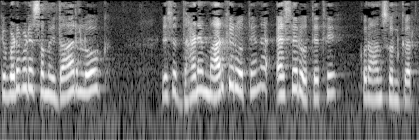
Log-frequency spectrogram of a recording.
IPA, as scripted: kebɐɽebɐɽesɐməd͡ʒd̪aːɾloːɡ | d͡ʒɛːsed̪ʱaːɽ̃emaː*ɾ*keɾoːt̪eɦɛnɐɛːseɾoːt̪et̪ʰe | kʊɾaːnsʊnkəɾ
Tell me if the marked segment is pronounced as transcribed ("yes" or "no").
yes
